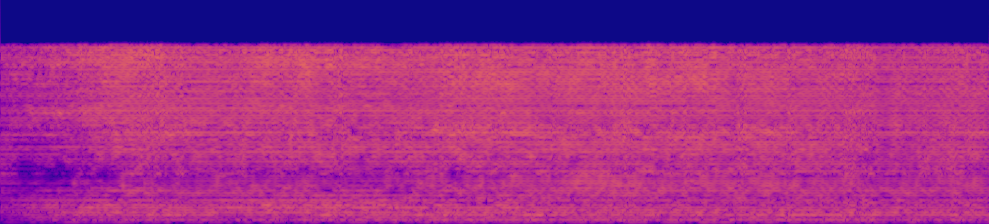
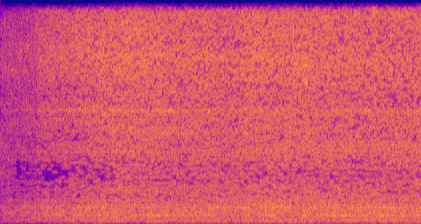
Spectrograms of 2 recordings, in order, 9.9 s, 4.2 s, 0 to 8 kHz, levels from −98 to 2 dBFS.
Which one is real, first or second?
second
